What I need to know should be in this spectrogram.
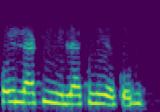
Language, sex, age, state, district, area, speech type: Bengali, female, 18-30, West Bengal, South 24 Parganas, rural, conversation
